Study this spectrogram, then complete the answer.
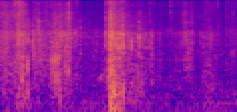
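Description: A backpack thumps down onto dry leaves.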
